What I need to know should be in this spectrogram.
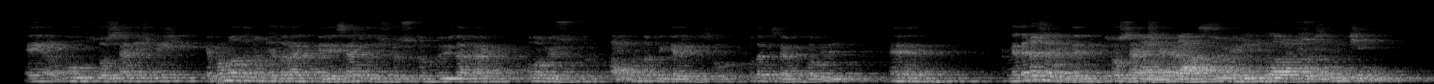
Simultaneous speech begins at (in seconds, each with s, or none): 11.4 s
